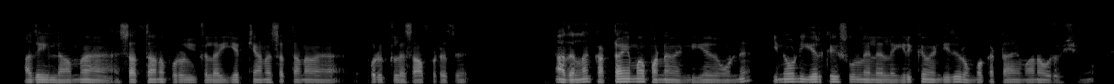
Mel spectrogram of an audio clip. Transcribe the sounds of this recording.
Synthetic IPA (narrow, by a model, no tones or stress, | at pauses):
ɐðɐɪlːaːmɐsɐt̪ːaːnɐpɔɾɯlkɯlɐɪjɐɾkɐjaːnɐsɐt̪ːaːnɐ | pɔɾɯʈkɐlɐsaːpɪʈːɐðɯ | ɐðɛlːãːkɐʈːaːjɐmaːpɐɳːɐʋeːɳɖɪjɐðɯɔnːɯ | ɪnːoːnɯɪjɐɾkɐɪsuːlnɪlɐjɪlɐɪɾɯkːɐʋeːɳɖɪjɐðɯɾɔmbɐkɐʈːaːjɐmaːnɐɔɾɯʋɪʂɐjɐ̃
